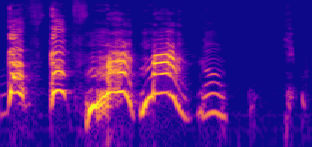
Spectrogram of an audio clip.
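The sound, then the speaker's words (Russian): A voice imitates a puppy barking, giving about five quick, whiny yaps in close succession, fairly loud, then trailing off into a couple of faint little sounds. “Вообще не можешь ни бе, ни ме! Гавкаешь!”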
